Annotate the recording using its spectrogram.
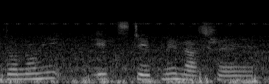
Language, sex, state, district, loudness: Hindi, female, Uttar Pradesh, Hamirpur, -32 LUFS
